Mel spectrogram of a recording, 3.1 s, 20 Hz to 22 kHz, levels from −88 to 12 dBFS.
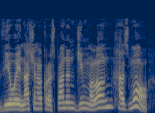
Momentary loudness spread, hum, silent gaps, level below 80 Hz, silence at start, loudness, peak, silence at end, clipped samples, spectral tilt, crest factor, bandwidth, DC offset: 6 LU; none; none; -76 dBFS; 0 s; -27 LUFS; -14 dBFS; 0.15 s; under 0.1%; -5 dB/octave; 14 dB; 11.5 kHz; under 0.1%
